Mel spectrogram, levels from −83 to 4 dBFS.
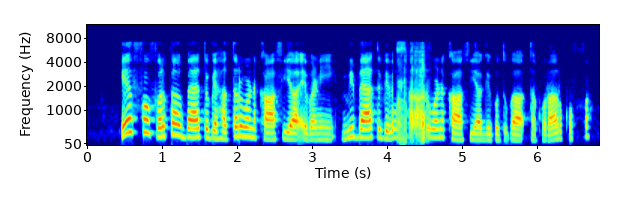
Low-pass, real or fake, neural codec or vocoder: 7.2 kHz; fake; codec, 16 kHz, 4 kbps, X-Codec, HuBERT features, trained on LibriSpeech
